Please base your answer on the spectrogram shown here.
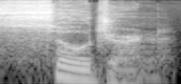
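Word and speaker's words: sojourn: Uh, director Zosimos, how do you pronounce this word? Let me see. Ah, that's Sojurnn.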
